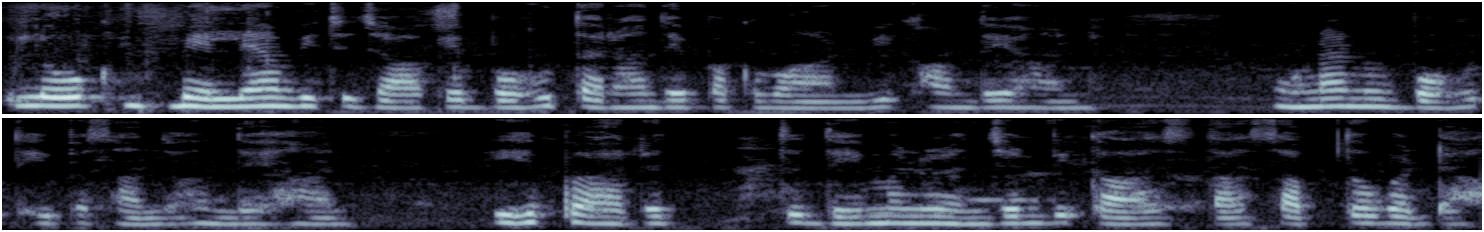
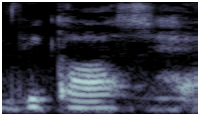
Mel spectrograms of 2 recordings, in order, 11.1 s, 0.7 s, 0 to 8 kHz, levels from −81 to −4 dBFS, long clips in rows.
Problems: none marked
